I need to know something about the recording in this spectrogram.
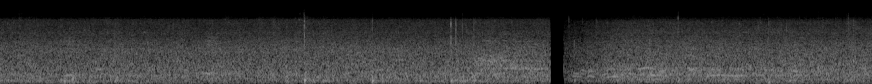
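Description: Steady hiss of rain with faint distant voices over it. The sound cuts out for a split second about five and a half seconds in.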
